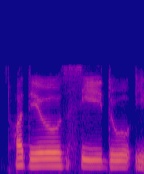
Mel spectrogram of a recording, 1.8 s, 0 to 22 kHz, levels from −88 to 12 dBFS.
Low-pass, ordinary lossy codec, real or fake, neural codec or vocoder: 5.4 kHz; none; fake; codec, 16 kHz, 0.5 kbps, X-Codec, WavLM features, trained on Multilingual LibriSpeech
